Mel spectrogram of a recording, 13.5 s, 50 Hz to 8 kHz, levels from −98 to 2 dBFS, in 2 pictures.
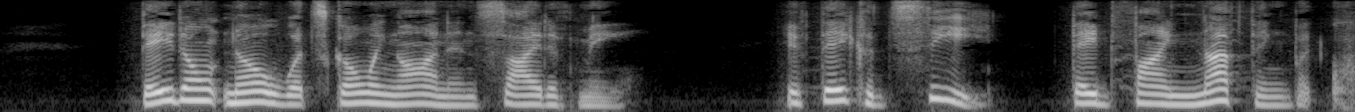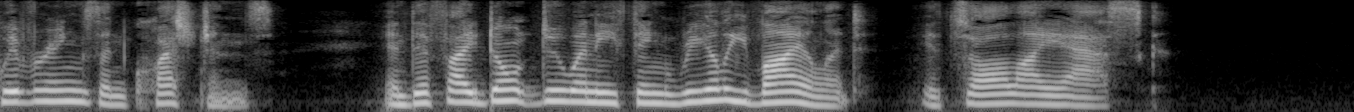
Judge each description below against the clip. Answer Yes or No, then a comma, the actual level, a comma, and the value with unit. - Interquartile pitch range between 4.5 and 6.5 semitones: No, average, 4.1 semitones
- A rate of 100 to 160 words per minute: Yes, average, 140 wpm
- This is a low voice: No, high, 215 Hz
